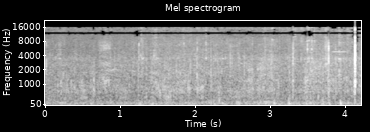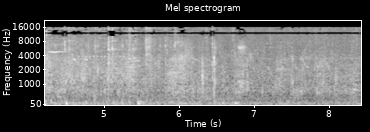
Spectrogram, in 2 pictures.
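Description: Cutting horse's hoofbeats, irregular thuds and scuffs in the soft arena dirt as it moves with a cow, with one sharp click about four seconds in.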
